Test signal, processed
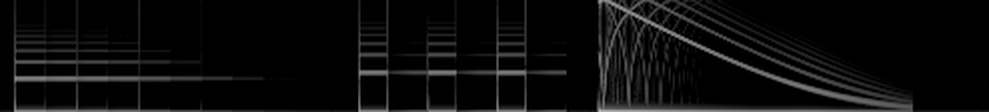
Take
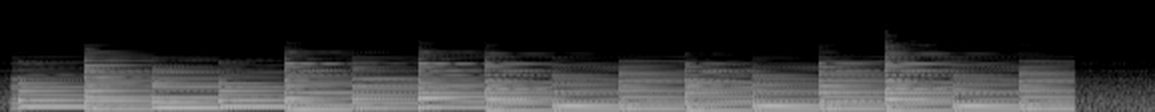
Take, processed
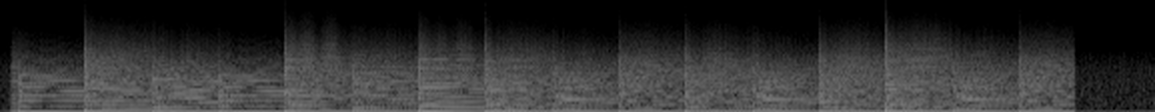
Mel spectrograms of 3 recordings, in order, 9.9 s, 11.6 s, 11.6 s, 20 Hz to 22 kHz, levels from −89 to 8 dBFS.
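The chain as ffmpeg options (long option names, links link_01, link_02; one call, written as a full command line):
ffmpeg -i in.wav -filter_complex "[0:a]acrossover=split=490[link_01][link_02];[link_02]acompressor=threshold=-40dB:ratio=10[link_03];[link_01][link_03]amix=inputs=2:normalize=0,aderivative,aeval=exprs='abs(val(0))':channel_layout=same,volume=16.5dB" out.wav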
